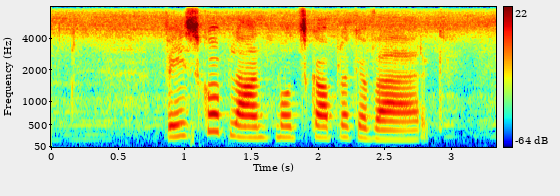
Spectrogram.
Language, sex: Afrikaans, female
